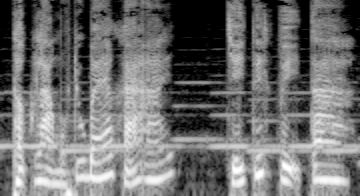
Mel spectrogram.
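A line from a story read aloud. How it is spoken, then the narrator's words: Smiling. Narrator (Vietnamese): Lý Tầm Hoan mỉm cười nói tiếp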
